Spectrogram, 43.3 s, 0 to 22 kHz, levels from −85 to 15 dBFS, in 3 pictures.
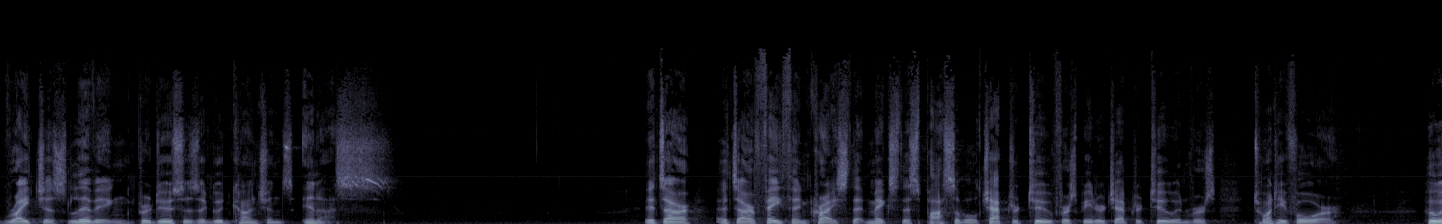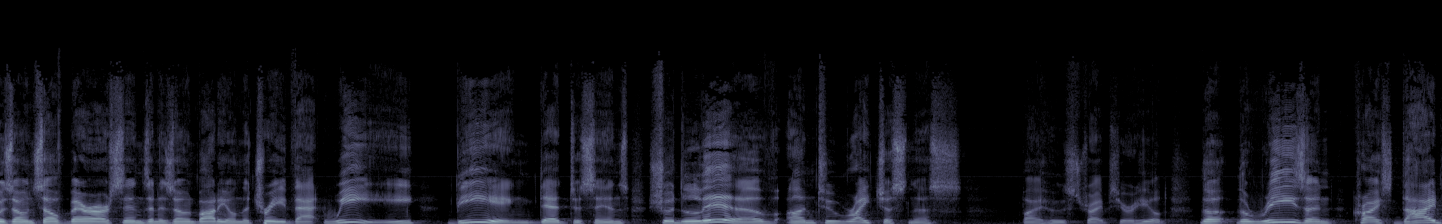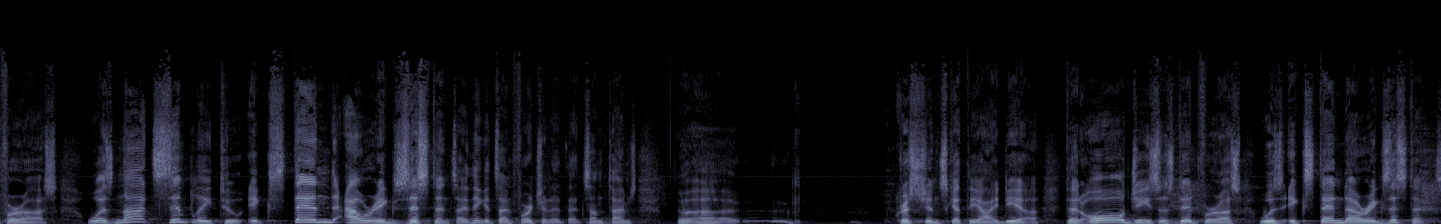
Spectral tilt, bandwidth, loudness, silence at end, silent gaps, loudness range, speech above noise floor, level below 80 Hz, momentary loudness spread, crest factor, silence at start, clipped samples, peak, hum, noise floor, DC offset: -4 dB/octave; 17 kHz; -32 LUFS; 0 s; none; 9 LU; 40 dB; -68 dBFS; 13 LU; 22 dB; 0 s; under 0.1%; -10 dBFS; none; -72 dBFS; under 0.1%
